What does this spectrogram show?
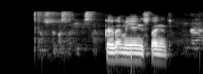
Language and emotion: Russian, neutral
